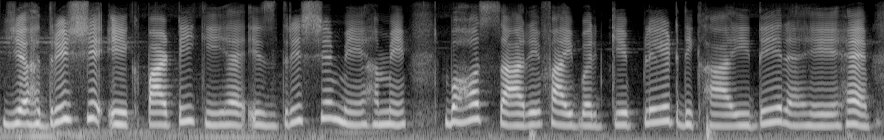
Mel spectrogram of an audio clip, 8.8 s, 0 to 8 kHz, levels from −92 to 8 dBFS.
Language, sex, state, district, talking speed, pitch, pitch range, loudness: Hindi, female, Jharkhand, Ranchi, 130 wpm, 230 Hz, 220-265 Hz, -18 LUFS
